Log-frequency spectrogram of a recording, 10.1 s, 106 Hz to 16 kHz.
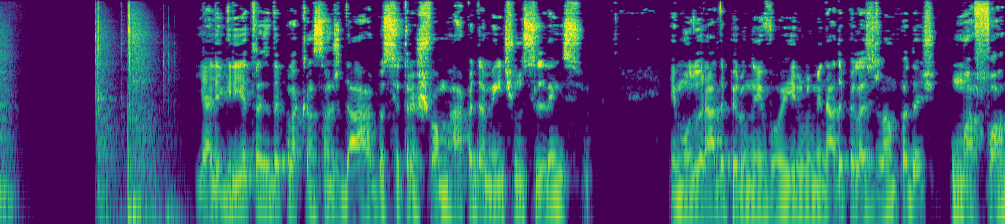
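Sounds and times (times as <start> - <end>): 
solid knock: 0.0 - 0.3, 1.0 - 2.0
heavy wooden tavern door flung open: 1.0 - 2.0
speech: 2.0 - 6.0, 6.7 - 10.0.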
